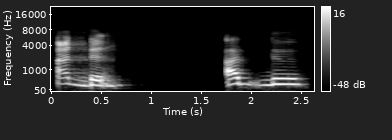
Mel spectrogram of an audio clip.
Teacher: mempunyai sifat qalqalah. ee ada getaran atau pantulan suara pada huruf saat di sukun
